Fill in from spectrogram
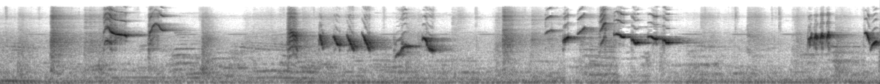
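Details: Wild-caught greater green leafbird from Kuningan, trotol and nopeng stage, used as singing therapy for mute birds. Bursts of bright descending whistles and chattering chips separated by short pauses, with a faint low background hum.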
